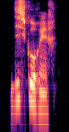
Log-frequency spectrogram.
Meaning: to talk, discourse, hold forth
- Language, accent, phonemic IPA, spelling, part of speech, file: French, France, /dis.ku.ʁiʁ/, discourir, verb, LL-Q150 (fra)-discourir.wav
